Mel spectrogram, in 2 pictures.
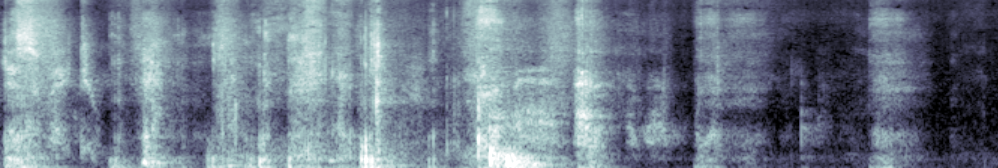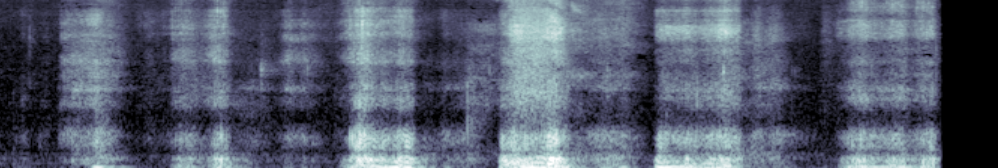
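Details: Pet Beagle Tubby argues with his owner over a calcium bone, giving low grumbling growls and gruff vocal bursts in clusters with quiet gaps, while a person's voice comes in between.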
